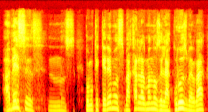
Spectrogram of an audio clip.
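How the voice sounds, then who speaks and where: Male preacher, sermon style, voice on the high side, dry close sound. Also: a little slow, vocal fry, darkish tone, dry recording. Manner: checks in with the congregation, calls for amens.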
